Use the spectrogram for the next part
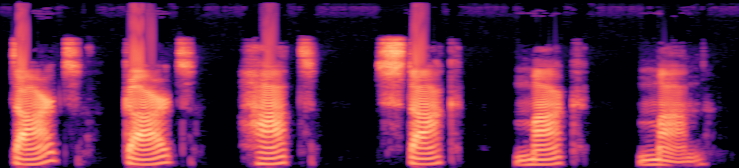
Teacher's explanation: the double A, which is long, so a little like ah or ra or ja, but with open mouth further and pronounce it like the Spanish a. Examples are taart, kaart, haat, staak, maak, maan.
